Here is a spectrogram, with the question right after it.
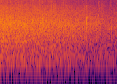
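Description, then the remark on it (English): Scattered applause from a crowd fills the moment, a dense patter of hand claps that stays steady and slowly thins out, sounding lukewarm rather than enthusiastic, with no voices over it. “Thank you for that half-hearted hand clapping.”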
